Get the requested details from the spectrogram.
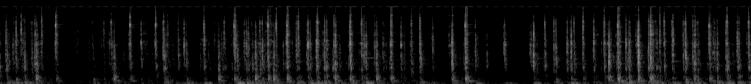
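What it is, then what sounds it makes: Plastic computer keyboard being typed on. Fingertips of both hands type on a full-size beige plastic Apple Extended Keyboard II with mechanical key switches. A rapid, bright, clicky patter of keystrokes comes in bursts, with short pauses near the one- and five-second marks. Each click stops almost instantly, with very little low end.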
